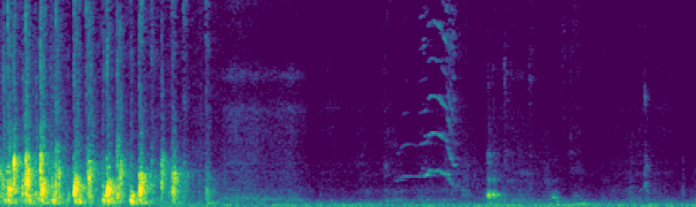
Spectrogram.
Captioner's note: applause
